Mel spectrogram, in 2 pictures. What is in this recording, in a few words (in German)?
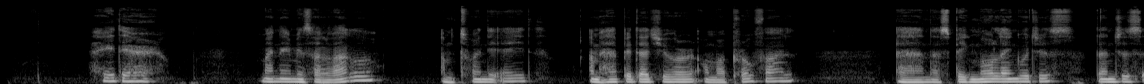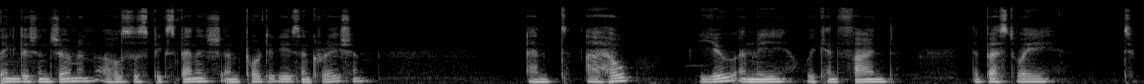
Escort Mann Stimmenprobe Englisch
